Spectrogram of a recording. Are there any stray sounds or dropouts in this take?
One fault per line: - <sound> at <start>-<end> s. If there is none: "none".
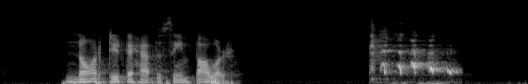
- laugh at 3.7-4.6 s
